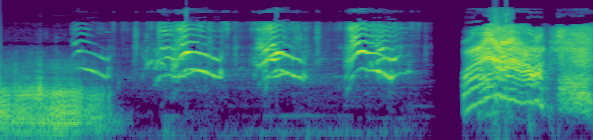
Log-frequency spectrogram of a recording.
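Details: Domestic cat during play and lazing: a low rumbling noise at first, then four clear, arched, high-pitched meows that rise and fall, ending in a harsh, strained yowl.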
